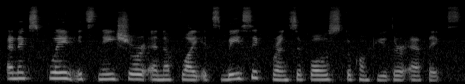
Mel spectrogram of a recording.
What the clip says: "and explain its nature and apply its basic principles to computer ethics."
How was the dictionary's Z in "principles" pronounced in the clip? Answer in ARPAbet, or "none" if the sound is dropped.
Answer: S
